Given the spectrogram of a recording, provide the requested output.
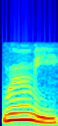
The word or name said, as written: roomy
